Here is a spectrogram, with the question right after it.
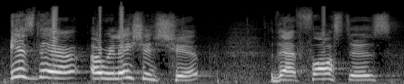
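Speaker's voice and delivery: high, loud and slow, each word leaned on; emphatic question. Real, not acted. Preacher pressing the crowd with a slow, loud question. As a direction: drive the question home to the audience.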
